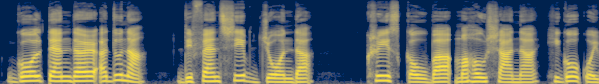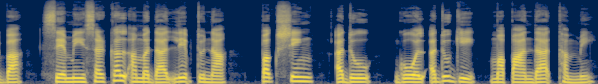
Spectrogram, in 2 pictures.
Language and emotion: Manipuri, neutral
